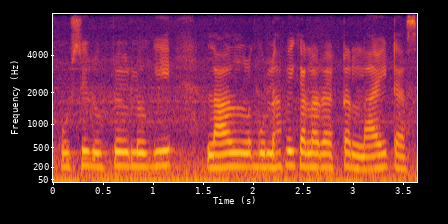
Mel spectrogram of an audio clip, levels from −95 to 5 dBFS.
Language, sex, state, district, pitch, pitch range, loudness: Bengali, female, Assam, Hailakandi, 205 Hz, 195-215 Hz, -15 LUFS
